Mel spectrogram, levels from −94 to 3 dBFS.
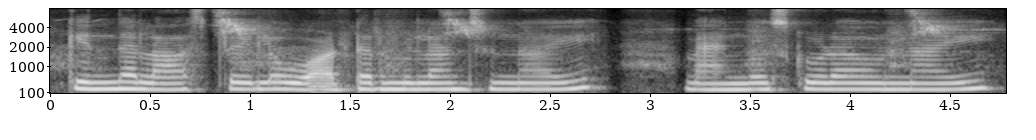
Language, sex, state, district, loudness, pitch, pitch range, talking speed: Telugu, female, Telangana, Mahabubabad, -14 LUFS, 225 Hz, 220-230 Hz, 125 wpm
